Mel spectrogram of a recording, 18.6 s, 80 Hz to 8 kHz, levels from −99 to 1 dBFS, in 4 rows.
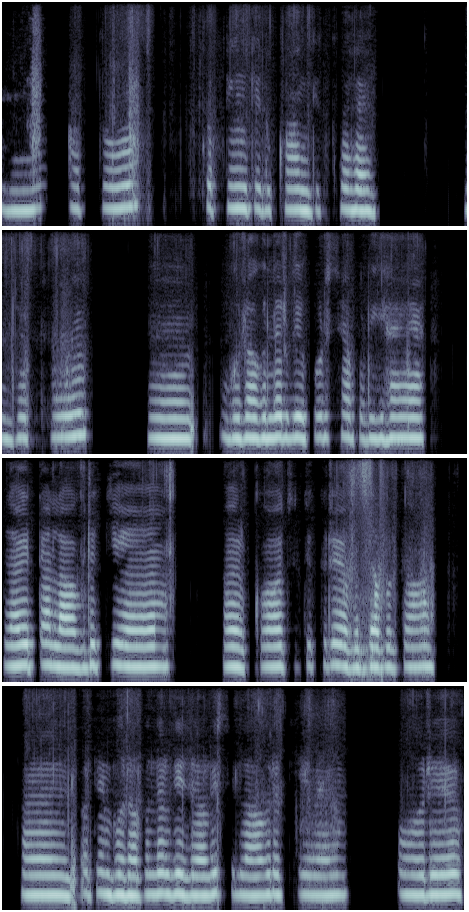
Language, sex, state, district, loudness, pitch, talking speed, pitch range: Rajasthani, female, Rajasthan, Churu, -27 LUFS, 225 Hz, 130 wpm, 220-235 Hz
